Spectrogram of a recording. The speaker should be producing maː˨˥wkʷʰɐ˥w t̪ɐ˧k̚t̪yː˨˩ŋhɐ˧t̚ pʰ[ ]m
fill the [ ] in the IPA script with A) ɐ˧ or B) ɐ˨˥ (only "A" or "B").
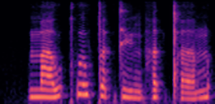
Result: B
